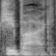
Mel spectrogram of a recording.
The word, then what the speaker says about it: Chipak: Chipak. It rhymes with Reebok. Chipak.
